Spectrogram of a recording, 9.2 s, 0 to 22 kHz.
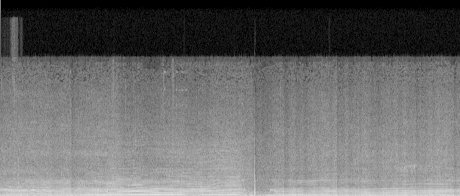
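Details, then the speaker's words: Freshly tuned Honda S2000 on track at high rpm under throttle: steady scream that abruptly stumbles and drops out before picking up, a random misfire still present after swapping the crank angle sensor. "well guys the problem is back I thought I fixed it when nope it's still there"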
